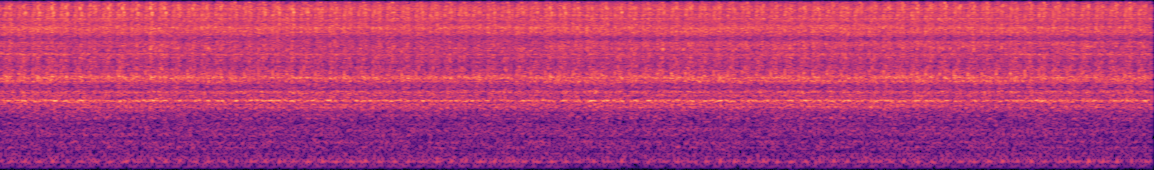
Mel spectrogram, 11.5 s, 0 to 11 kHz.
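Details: Fox Body Mustang V8, first start on a jump box after sitting: light, fast ticking over a fairly even drone as it settles; no smoke, front sounds off, owner suspects a dropped felt, cause unknown.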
